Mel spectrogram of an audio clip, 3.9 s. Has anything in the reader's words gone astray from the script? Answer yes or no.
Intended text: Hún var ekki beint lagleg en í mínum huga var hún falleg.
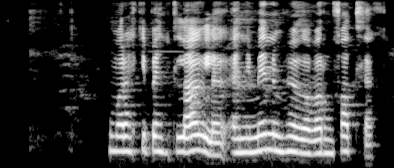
no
